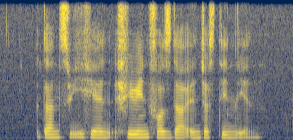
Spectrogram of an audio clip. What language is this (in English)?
English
